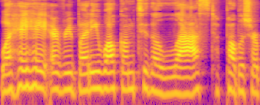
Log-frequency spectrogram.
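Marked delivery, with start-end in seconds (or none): none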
